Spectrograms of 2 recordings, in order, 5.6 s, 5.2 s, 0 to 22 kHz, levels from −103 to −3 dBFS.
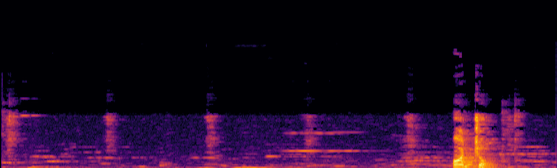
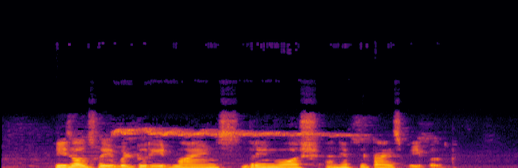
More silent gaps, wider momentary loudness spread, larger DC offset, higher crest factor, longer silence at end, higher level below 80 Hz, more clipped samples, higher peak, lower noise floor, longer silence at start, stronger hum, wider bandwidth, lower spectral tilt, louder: neither; first, 29 LU vs 11 LU; neither; first, 24 dB vs 16 dB; second, 0.6 s vs 0.75 s; first, -52 dBFS vs -62 dBFS; neither; first, -2 dBFS vs -6 dBFS; second, -56 dBFS vs -64 dBFS; second, 0.1 s vs 0.55 s; neither; first, 9.6 kHz vs 7.4 kHz; second, -2.5 dB/octave vs -7 dB/octave; first, -16 LUFS vs -22 LUFS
